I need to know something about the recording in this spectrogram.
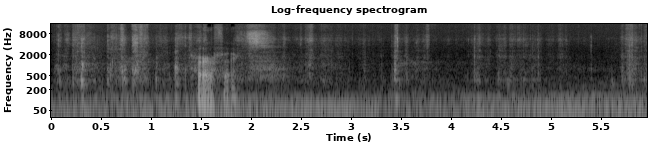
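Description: Paper rustles and crinkles as fingers press and fold it.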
